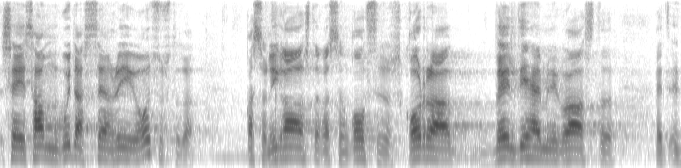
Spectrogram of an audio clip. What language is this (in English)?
Estonian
